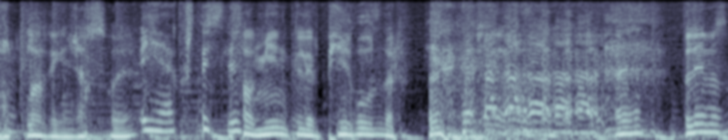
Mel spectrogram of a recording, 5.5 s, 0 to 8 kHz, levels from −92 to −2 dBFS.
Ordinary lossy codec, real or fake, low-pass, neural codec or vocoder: none; real; none; none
